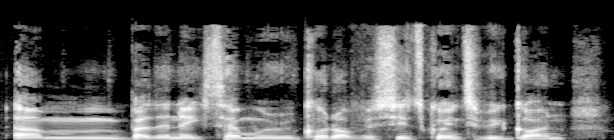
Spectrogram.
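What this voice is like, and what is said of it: Unwell, phlegmy voice. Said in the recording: “as you can hear, my voice is not well. But yeah, I'll just phlegm”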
